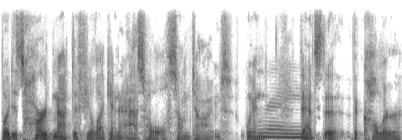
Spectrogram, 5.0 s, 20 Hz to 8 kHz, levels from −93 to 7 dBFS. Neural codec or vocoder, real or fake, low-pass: none; real; 7.2 kHz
